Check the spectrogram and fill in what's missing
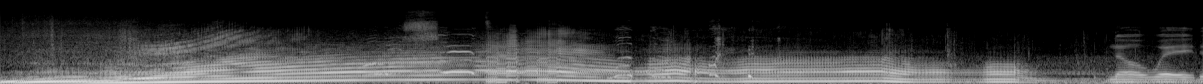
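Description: A 2022 Toyota GR86/Subaru BRZ with a new aftermarket exhaust revs hard at a send-off, loud and close, its pitch climbing and holding before a series of shorter throttle blips near the end.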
